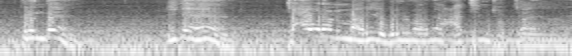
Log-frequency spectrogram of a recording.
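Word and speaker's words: chào: 그런데 이게 짜오라는 말이 우리를 말하면 아침 조자야 이렇게 쓰는. 예? 예. 그럼 우리는 이걸 어떻게 읽어요? 조 이렇게 있잖아. 한글 우리는 아침 조. 예? 그거를 베트남에서는 발음을 짜오 이렇게 하는 거야.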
